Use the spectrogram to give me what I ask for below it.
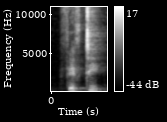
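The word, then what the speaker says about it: fifty: There are two exceptions. That's number 50 and number 60. 50 and 60 we pronounce T, 50, 60.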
